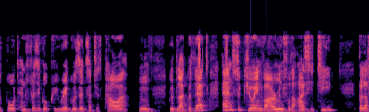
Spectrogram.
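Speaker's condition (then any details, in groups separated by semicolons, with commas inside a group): No condition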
